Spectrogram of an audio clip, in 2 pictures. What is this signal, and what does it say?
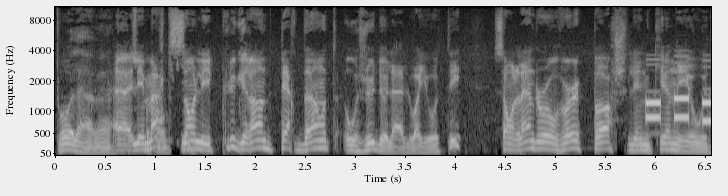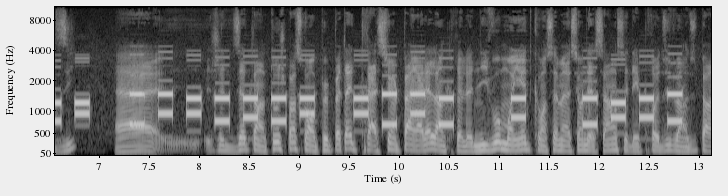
DTMF, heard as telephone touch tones, dialled by machine, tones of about 150 ms, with speech in French. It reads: 784* 3#05850 03#2 8 2786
